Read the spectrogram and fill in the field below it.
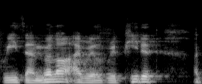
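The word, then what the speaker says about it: Riese & Müller: the brand name is coming from so it's pronounced Riza Miller I will repeat it a couple of times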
